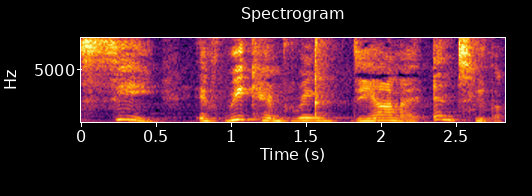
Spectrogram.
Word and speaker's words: Diana: So my name is, it's in Spanish, so it's Diana, but I'm very used to having it say that Diana is fine.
